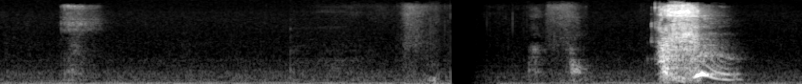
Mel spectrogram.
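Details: Female with a cold coming on, sneezing: several soft sniffs and breathy inhalations build up to one loud, explosive, wet sneeze; she reports a rapid hard sneezing fit at the end.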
